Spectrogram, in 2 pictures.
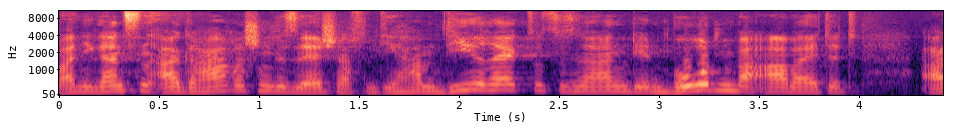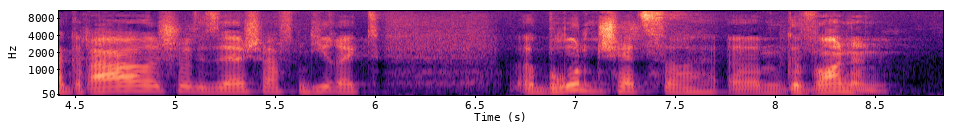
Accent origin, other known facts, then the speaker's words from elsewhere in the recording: Berlin, Germany; Oder in Berlin, wo ich herkomme.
